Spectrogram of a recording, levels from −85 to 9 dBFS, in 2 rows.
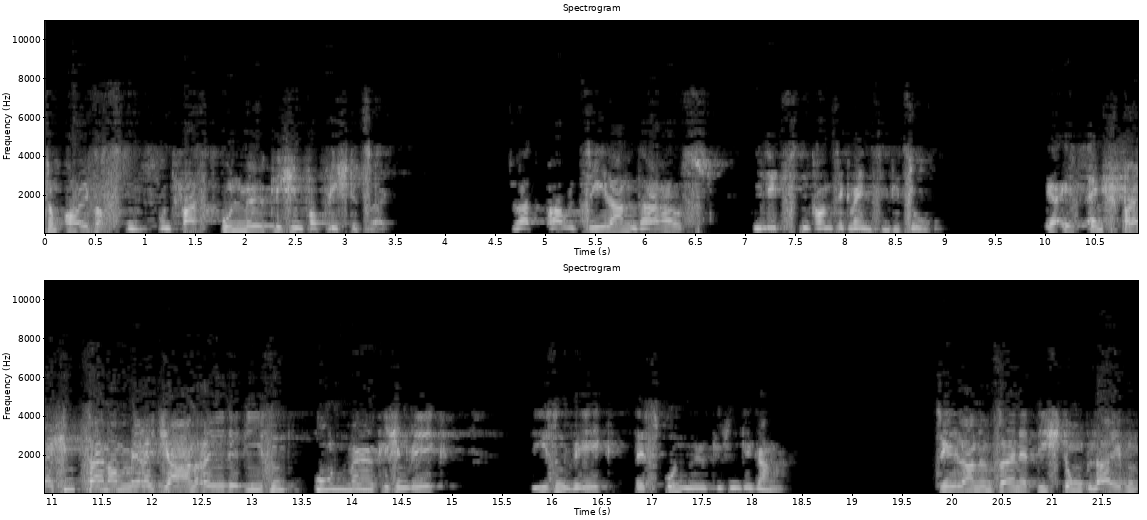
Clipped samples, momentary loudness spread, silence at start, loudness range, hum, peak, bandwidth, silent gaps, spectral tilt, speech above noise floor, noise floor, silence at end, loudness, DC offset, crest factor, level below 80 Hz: under 0.1%; 7 LU; 0 s; 4 LU; none; -4 dBFS; 7.6 kHz; none; -6.5 dB/octave; over 67 dB; under -90 dBFS; 0 s; -23 LUFS; under 0.1%; 20 dB; -66 dBFS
